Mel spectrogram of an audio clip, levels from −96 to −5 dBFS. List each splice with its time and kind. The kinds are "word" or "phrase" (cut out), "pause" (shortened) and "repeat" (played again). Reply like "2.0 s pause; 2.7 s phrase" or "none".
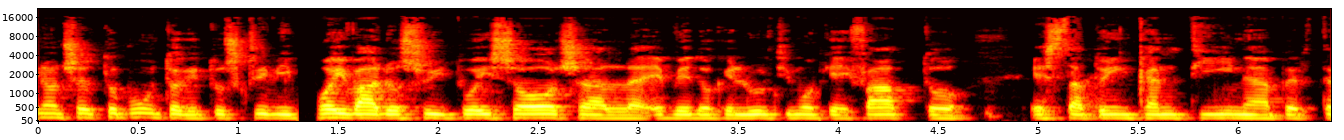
1.3 s word; 3.9 s word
